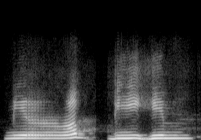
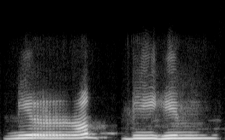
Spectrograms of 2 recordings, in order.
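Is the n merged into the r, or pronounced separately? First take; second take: merged; merged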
